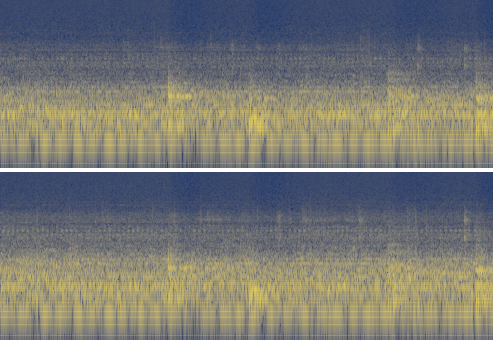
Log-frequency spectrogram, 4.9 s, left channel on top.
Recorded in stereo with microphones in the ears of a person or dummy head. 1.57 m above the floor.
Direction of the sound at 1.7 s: 10° left (ahead or behind).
